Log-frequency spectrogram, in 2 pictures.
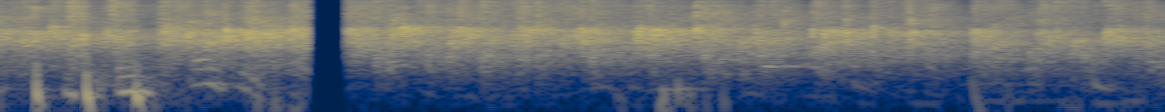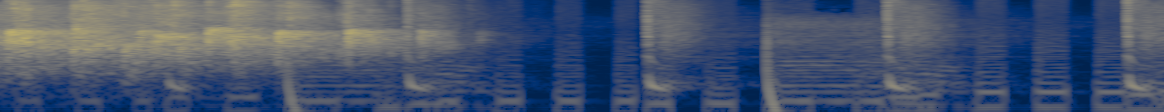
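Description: A crowd at a Wollongong Writers Festival conversation session applauds loudly and steadily for about eight seconds, then the clapping thins into scattered, separate claps as it dies away.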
